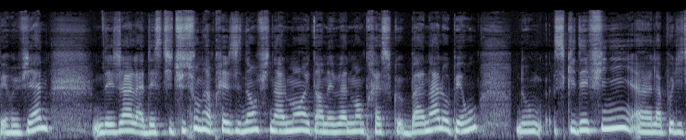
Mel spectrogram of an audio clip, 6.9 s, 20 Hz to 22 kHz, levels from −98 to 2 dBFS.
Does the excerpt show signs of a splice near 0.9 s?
no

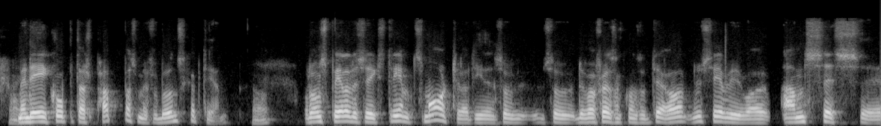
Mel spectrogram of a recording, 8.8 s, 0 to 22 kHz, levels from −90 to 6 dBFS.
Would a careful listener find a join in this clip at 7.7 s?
yes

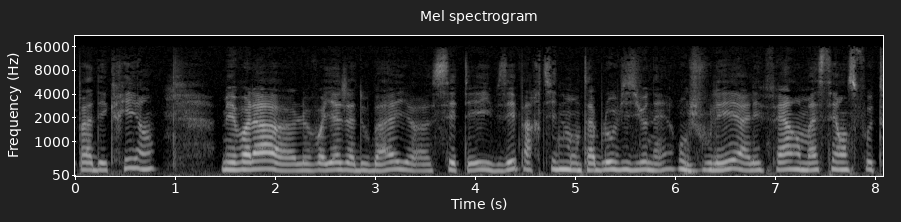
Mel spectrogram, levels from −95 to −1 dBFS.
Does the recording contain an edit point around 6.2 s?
no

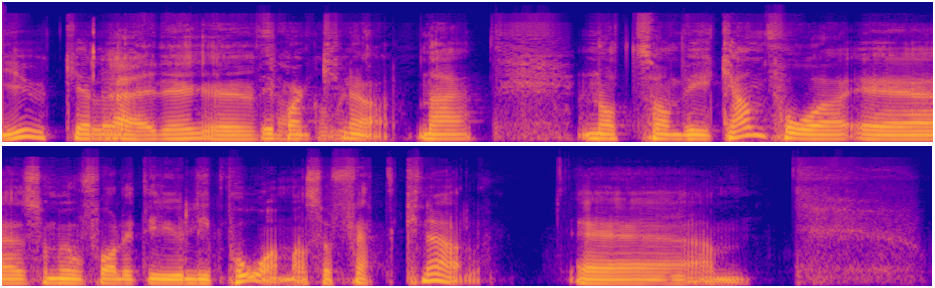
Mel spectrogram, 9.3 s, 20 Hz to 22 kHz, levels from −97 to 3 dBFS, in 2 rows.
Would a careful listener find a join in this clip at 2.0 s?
no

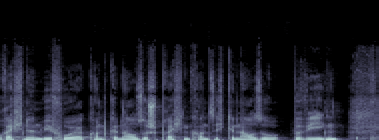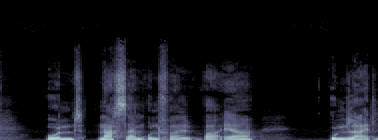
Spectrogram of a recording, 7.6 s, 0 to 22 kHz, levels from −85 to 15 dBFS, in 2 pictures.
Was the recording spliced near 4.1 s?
yes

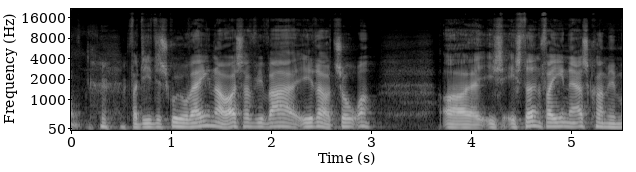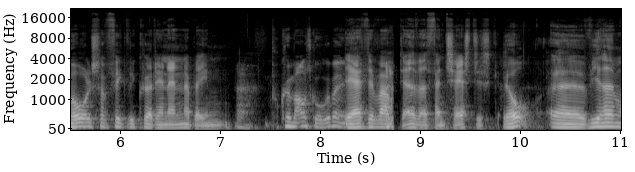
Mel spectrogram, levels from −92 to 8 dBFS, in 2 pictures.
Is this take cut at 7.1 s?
no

